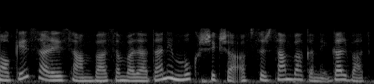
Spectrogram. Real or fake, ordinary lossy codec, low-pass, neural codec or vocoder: real; none; 5.4 kHz; none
